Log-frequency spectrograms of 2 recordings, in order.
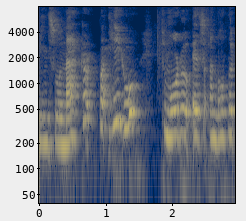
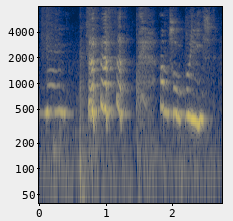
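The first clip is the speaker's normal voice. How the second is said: delighted; 13 semitones higher, slower than usual. Real, not acted. Delighted about chippy dinner.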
